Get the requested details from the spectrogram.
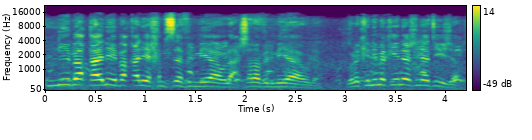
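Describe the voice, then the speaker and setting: A man's high voice at a very fast pace, ordinary pitch variation, dry sound with no echo, and noticeable background noise. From Morocco. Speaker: protester, property buyer. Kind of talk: street interview testimony. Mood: aggrieved, complaining. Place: street. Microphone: handheld.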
